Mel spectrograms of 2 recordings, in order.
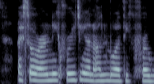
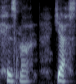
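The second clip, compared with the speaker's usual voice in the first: plain reading voice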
